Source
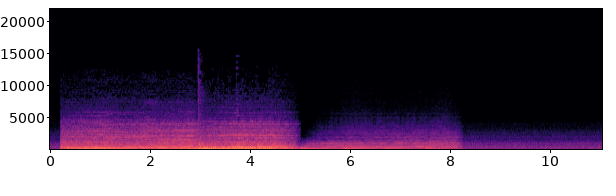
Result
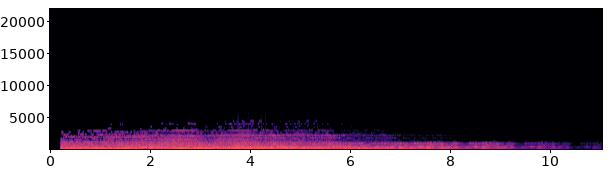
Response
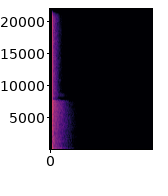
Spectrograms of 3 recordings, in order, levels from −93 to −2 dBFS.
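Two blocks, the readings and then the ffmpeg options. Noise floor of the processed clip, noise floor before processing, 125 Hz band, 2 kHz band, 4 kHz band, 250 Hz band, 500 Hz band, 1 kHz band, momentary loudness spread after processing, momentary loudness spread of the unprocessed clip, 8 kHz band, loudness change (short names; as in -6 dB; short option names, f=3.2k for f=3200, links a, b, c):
-73 dBFS, -57 dBFS, -4.0 dB, -5.0 dB, -12.5 dB, -2.5 dB, -2.5 dB, -1.0 dB, 11 LU, 14 LU, n/a, -4.0 dB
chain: -filter_complex "[0:a]afftfilt=real='re*gte(hypot(re,im),0.0224)':imag='im*gte(hypot(re,im),0.0224)':win_size=1024:overlap=0.75,flanger=delay=4.3:depth=6:regen=-14:speed=1.4:shape=triangular,agate=range=-33dB:threshold=-40dB:ratio=3:detection=peak,equalizer=f=860:w=1.9:g=4,bandreject=f=50:t=h:w=6,bandreject=f=100:t=h:w=6,bandreject=f=150:t=h:w=6,bandreject=f=200:t=h:w=6,bandreject=f=250:t=h:w=6,bandreject=f=300:t=h:w=6,bandreject=f=350:t=h:w=6,volume=23dB,asoftclip=hard,volume=-23dB,highshelf=f=4.3k:g=-7,acompressor=threshold=-40dB:ratio=4,asplit=2[a][b];[b]adelay=1112,lowpass=f=3.2k:p=1,volume=-3dB,asplit=2[c][d];[d]adelay=1112,lowpass=f=3.2k:p=1,volume=0.23,asplit=2[e][f];[f]adelay=1112,lowpass=f=3.2k:p=1,volume=0.23[g];[a][c][e][g]amix=inputs=4:normalize=0,volume=6.5dB"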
